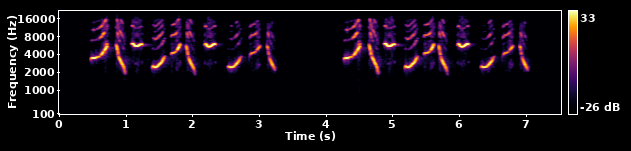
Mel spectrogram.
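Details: Female Oriental magpie-robin calling to the male: two bursts of rapid sharp chirps, each about a dozen notes of steep up- and down-sweeping whistles, separated by a short pause; faint low background rumble.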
